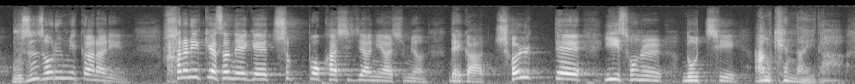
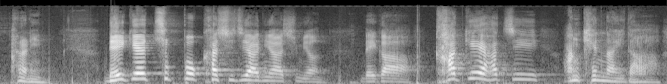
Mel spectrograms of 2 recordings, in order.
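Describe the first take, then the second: First: Jacob's firm plea. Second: Slow pleading prayer; Jacob's desperate prayer. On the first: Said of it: "야곱이 뭐라고 얘기합니까". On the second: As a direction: beg God slowly, holding on. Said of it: "이게 야곱의 기도였잖아요". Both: Retold or imitated.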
